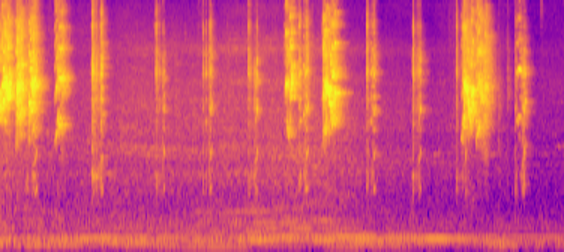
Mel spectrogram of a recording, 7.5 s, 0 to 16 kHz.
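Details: 32-day-old lovebird chick begging while hand-fed, repeated harsh rasping squeals in bursts roughly every second or two, interspersed with clicks, over a low mechanical hum.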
